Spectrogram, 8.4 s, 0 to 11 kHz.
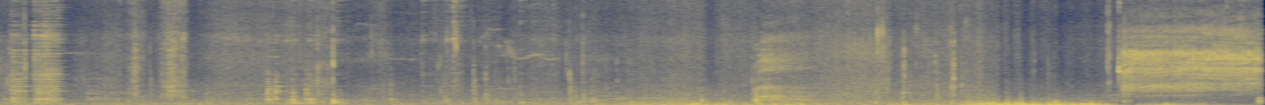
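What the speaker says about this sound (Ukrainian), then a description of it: "Давайте спробуємо врізати арматуру. Арматура це у нас має е, сантиметр сантиметр в товщині" A Procraft PWA216 brushless cordless angle grinder cuts through roughly one-centimetre steel rebar, grinding noise building to a loud harsh burst before a high whine near the end, with wind buffeting the microphone.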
